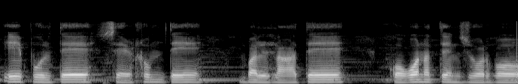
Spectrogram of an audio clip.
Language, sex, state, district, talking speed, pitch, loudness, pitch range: Mizo, male, Mizoram, Aizawl, 125 wpm, 110 Hz, -18 LUFS, 100-115 Hz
